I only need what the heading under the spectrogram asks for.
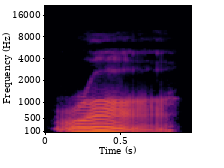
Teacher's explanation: we don't roll the R like you do in Spanish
